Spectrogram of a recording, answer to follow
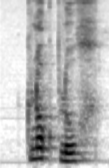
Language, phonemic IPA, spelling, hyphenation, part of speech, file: Dutch, /ˈknɔk.plux/, knokploeg, knok‧ploeg, noun, Nl-knokploeg.ogg
- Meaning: a hit squad, fighting squad, goon squad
